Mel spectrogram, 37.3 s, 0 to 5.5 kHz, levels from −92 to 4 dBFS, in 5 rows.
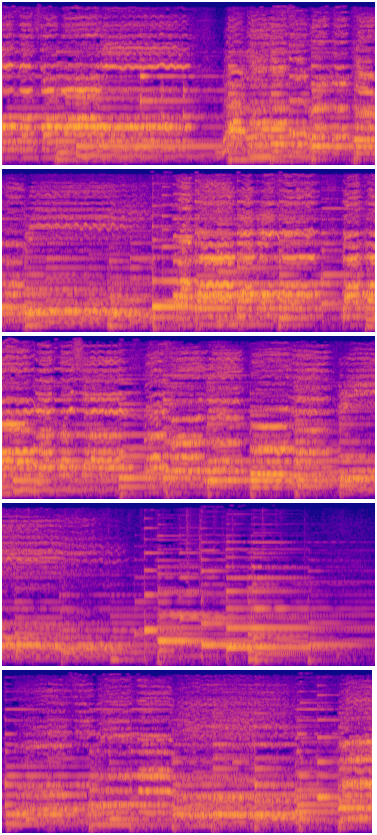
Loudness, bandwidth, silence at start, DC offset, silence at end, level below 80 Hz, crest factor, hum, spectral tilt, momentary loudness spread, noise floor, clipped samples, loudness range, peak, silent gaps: -21 LUFS; 5.4 kHz; 0 s; under 0.1%; 0 s; -56 dBFS; 18 dB; none; -7.5 dB/octave; 12 LU; -43 dBFS; under 0.1%; 9 LU; -4 dBFS; none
